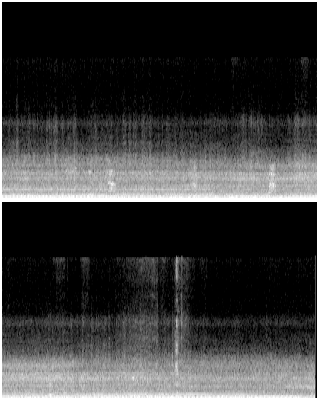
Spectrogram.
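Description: Steady road and engine noise inside a moving road vehicle at speed, with a constant drone under it.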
